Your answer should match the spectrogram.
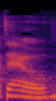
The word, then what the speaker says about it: Adele: The singer Adele took a question from a fan who pronounced her name with L vocalization, as in something like, I'll just play the audio here.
